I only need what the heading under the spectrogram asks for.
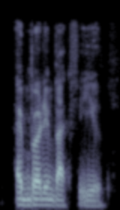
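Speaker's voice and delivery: ordinary talk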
